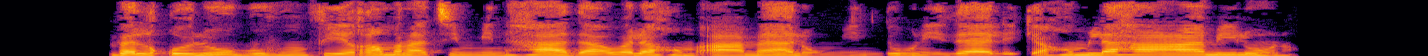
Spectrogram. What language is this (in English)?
Arabic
